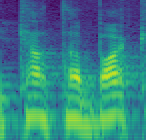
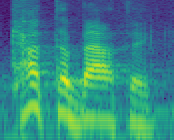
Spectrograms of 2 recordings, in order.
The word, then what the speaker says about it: katabatic: They're called the Katabaka, or what's it called? I always forget the name. I had to write it down somewhere. Where'd it go? There we go, katabatic.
